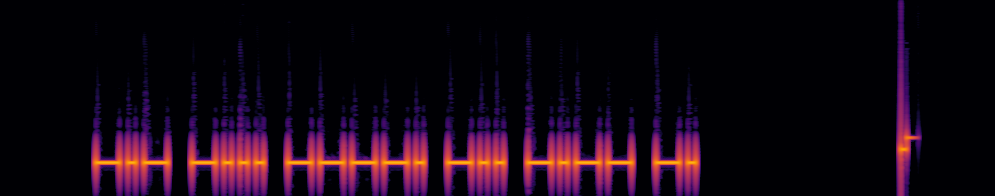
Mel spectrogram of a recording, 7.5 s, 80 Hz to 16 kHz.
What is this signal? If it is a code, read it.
Morse code, heard as a keyed tone, about 20 wpm, 700 Hz. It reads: KB9DYN
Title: USA Call Signs - 3x Character Spacing - 20wpm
